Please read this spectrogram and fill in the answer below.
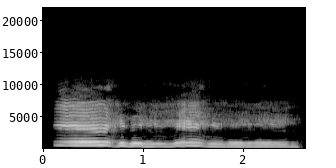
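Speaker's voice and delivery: loud, high, long hooting laugh; hammed-up high wavering whoop; wordless hooting outburst. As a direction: let out a sustained high hoot. [name] answers with wordless outburst.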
